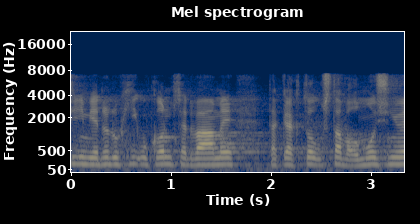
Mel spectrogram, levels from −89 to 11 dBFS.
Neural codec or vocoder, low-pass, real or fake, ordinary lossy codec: none; 7.2 kHz; real; AAC, 64 kbps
